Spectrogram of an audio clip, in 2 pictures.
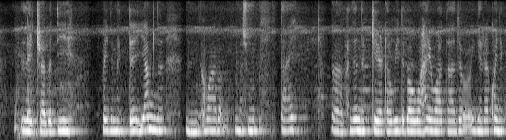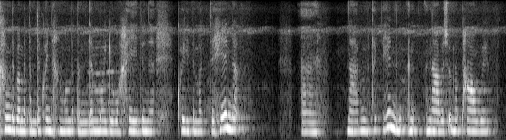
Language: Manipuri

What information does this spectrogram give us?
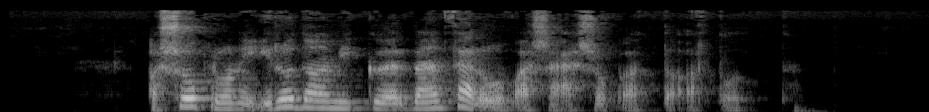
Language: Hungarian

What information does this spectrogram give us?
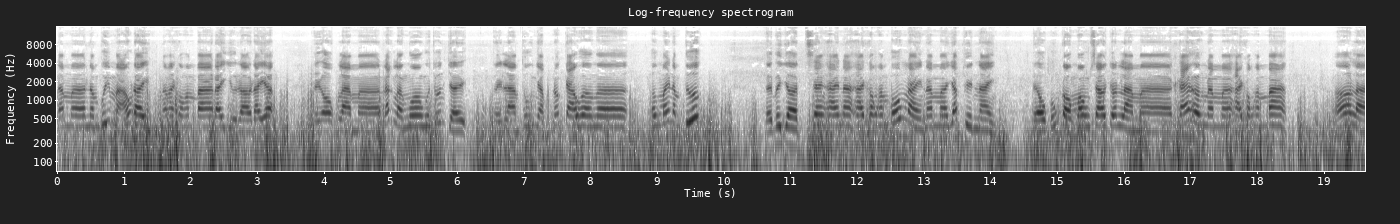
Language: Vietnamese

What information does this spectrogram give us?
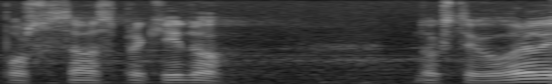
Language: Serbian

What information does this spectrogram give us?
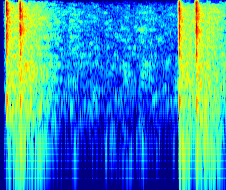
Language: Chinese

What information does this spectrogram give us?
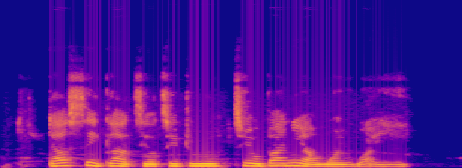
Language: Yoruba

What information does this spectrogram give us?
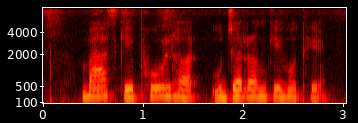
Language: Chhattisgarhi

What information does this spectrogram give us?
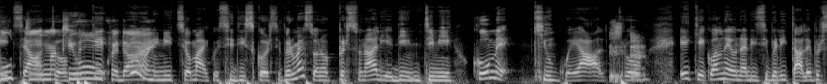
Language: Italian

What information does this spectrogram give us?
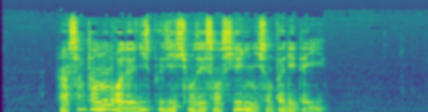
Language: French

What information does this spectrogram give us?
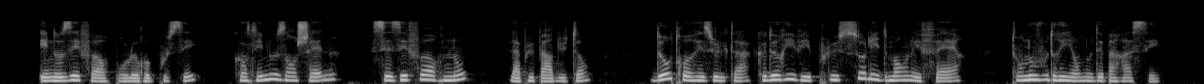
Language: French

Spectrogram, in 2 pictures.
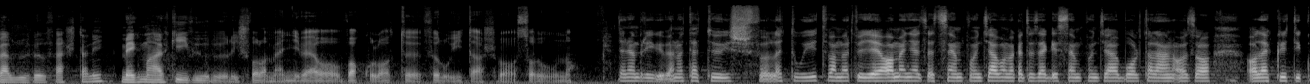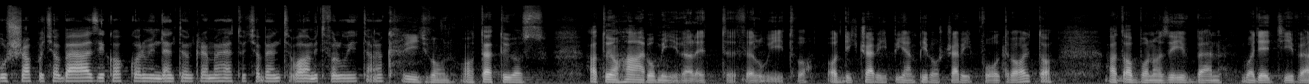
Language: Hungarian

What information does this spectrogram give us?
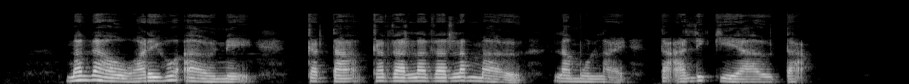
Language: Rukai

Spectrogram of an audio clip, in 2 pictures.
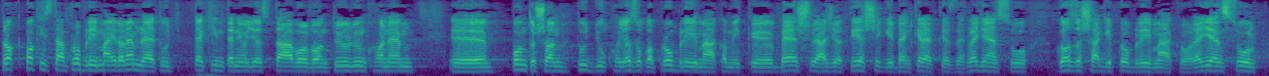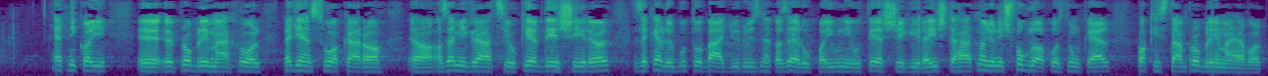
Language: Hungarian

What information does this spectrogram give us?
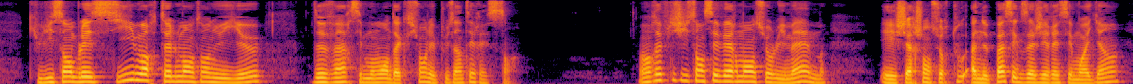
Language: French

